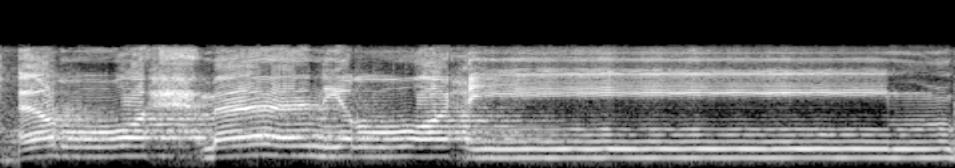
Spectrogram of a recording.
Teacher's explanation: Jadi hati-hati kata Arrahman dan arrahim huruf ha tipis lalu Ma dua harakat jangan arrahmani arrahmanirrahim arah Rahma ha tipis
